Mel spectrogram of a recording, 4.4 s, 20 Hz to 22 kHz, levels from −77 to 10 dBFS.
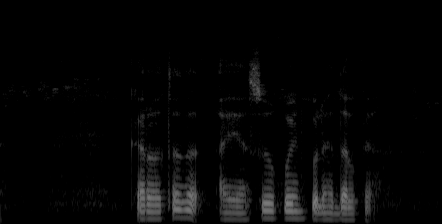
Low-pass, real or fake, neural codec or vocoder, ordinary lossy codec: none; real; none; none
